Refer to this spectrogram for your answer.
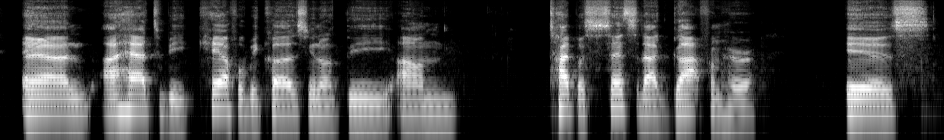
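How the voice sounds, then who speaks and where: At a very slow pace, a man with a medium-pitched voice talks with fairly even intonation. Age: 60s. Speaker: channel host, men's issues commentator. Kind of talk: casual monologue livestream. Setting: solo test livestream. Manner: hesitant, many fillers and repetitions.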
